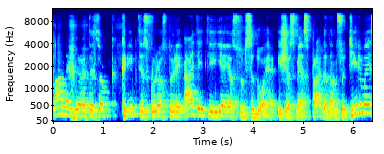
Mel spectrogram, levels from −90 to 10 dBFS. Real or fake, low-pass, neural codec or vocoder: real; 9.9 kHz; none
